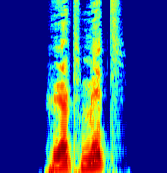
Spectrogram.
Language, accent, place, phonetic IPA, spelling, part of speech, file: German, Germany, Berlin, [ˌhøːɐ̯t ˈmɪt], hört mit, verb, De-hört mit.ogg
- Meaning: inflection of mithören: 1. second-person plural present 2. third-person singular present 3. plural imperative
